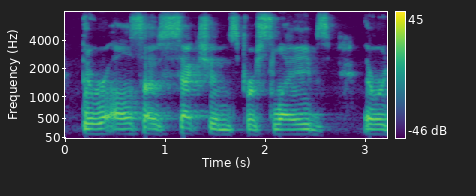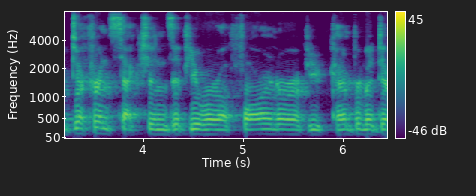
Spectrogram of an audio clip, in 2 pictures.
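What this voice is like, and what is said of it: Usual voice. Nothing is said of it.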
